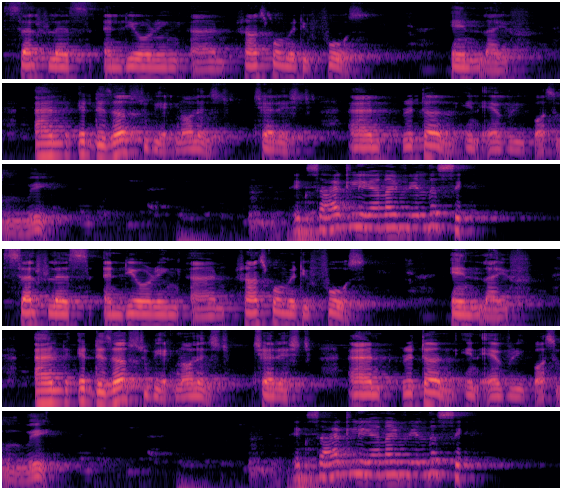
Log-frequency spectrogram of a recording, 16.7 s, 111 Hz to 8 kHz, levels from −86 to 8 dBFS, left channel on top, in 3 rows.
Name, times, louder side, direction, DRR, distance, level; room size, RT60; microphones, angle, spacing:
voice 1, 0.0-3.6 4.5-5.3 5.6-7.8 8.1-11.6, right 2 dB, 50° right, 0.8 m, -32 dB
voice 2, 13.6-15.7, left 1 dB, 15° left, 0.8 m, -36 dB
25.5 x 21.5 x 2.5 m
head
